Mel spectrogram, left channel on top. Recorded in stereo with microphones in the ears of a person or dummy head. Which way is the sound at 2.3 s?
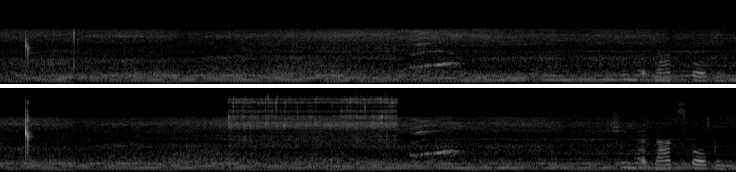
80° right.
